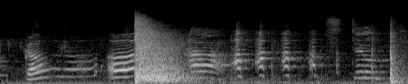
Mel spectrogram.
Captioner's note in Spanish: Risas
